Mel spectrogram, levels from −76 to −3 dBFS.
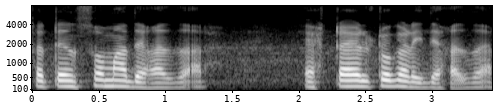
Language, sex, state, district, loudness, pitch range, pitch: Bengali, female, Assam, Hailakandi, -14 LUFS, 175-200 Hz, 195 Hz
